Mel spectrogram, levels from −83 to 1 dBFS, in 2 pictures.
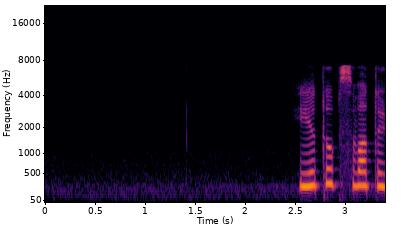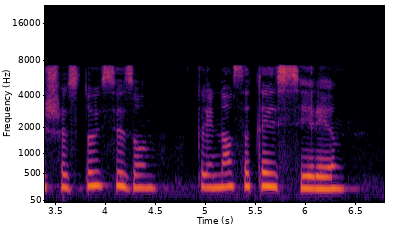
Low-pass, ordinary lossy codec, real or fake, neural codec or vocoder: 7.2 kHz; MP3, 64 kbps; real; none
